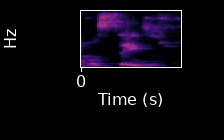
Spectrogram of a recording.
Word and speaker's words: você: um pouquinho o som é o assento circunflexo que vocês falam chapeuzinho né mas o nome certo é acento circunflexo tá ele deixa o som mais fechadinho tá Apesar que o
